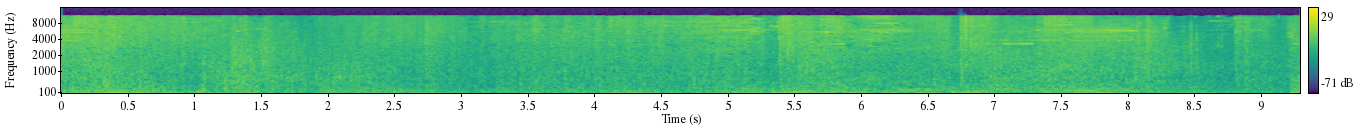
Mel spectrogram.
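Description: Gunfire cracks and booms in rapid bursts.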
